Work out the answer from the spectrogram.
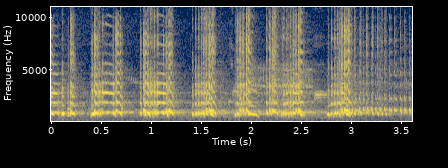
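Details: Sandhill cranes in Michigan, recorded sometime between March and June, giving loud rolling, rattling calls rich in harmonics, delivered in about six quick bursts one after another.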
